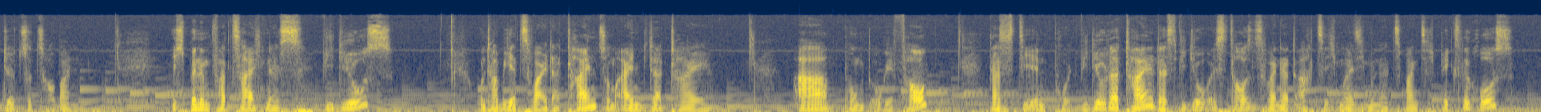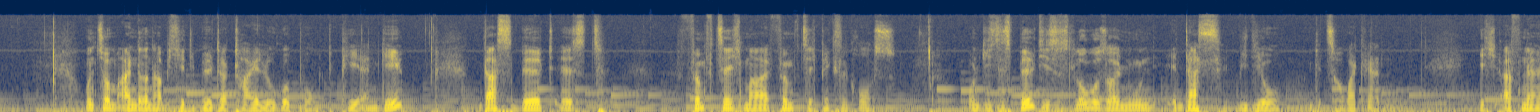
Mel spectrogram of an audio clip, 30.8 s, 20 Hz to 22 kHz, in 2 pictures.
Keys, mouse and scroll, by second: 2.7 click, 6.2 click, 10.1 click, 11.6 click, 13.2 click, 15.4 click, 17.4 click, 18.1 click, 18.2 right click, 20.9 click, 22.1 click, 23.3 click.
